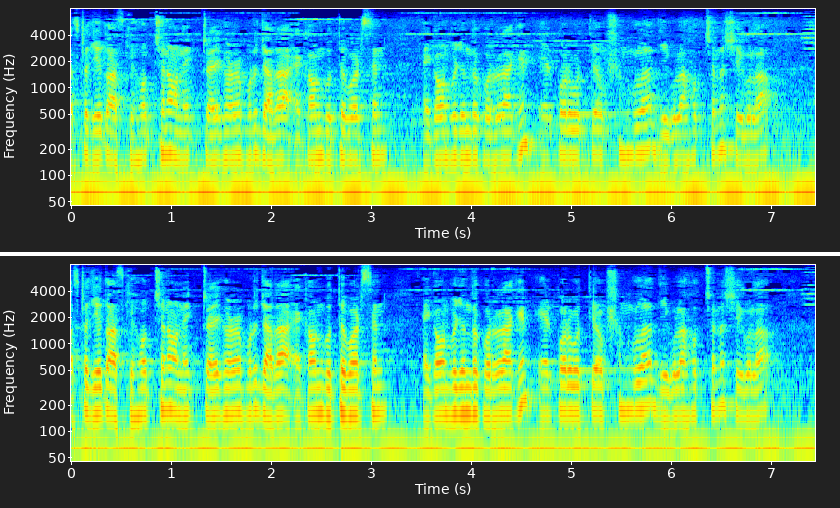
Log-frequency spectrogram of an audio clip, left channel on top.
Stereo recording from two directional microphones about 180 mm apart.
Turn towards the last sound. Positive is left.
turn(degrees=-30)  # may be behind; listen again after turning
